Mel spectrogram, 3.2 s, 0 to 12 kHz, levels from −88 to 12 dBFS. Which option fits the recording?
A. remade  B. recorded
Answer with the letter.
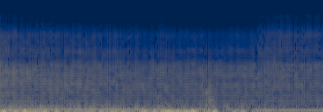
A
